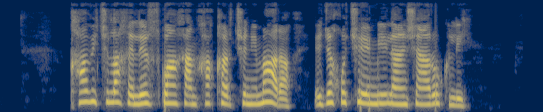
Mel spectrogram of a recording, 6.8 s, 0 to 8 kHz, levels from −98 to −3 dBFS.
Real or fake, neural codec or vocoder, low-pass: fake; vocoder, 44.1 kHz, 80 mel bands, Vocos; 7.2 kHz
